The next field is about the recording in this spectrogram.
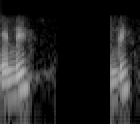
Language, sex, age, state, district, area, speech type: Telugu, male, 18-30, Andhra Pradesh, Chittoor, rural, conversation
